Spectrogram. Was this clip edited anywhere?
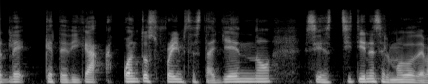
no; 0 cuts

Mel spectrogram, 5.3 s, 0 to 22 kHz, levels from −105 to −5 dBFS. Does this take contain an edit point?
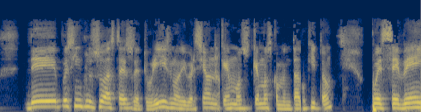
yes; 4 cuts; at 1.7 s, 2.7 s, 3.1 s, 3.8 s

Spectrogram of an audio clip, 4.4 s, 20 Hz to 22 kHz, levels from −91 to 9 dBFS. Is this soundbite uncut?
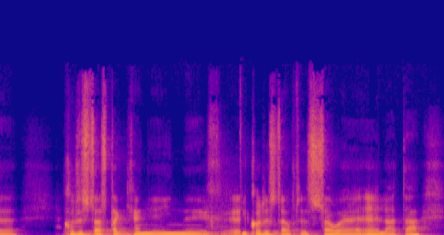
no; 1 cut; at 2.4 s

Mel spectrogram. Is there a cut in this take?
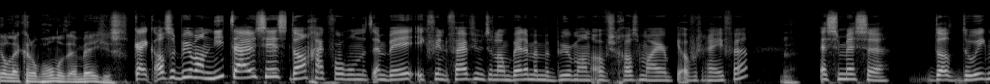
yes; 1 cut; at 6.8 s

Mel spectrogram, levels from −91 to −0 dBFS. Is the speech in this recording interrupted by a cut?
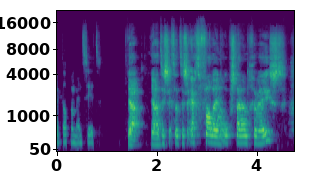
yes; 2 cuts; at 1.0 s, 2.3 s

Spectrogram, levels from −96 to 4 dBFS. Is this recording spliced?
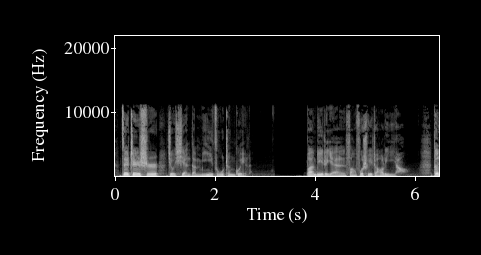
yes; 1 cut; at 3.2 s

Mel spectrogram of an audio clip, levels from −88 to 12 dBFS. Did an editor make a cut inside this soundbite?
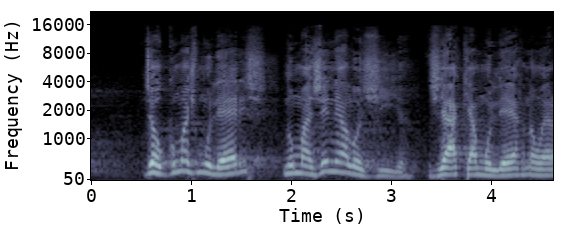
yes; 2 cuts; at 1.9 s, 3.3 s

